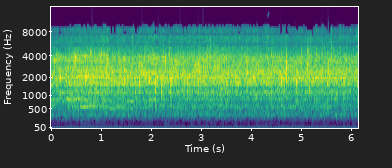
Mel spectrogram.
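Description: A large congregation applauding steadily in a big hall, with a few voices faintly mixed in near the start.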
